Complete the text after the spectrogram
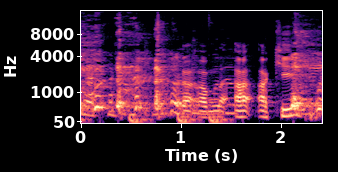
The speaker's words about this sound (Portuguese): Vou tossir também, então vamos parar todo mundo.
